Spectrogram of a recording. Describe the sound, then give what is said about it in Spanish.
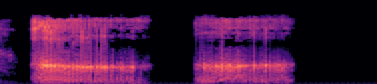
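A voice imitates loud snoring with two long, rasping snores in a row, each about half a second or more, separated by a brief pause, forceful. “Y roncaba tan fuerte, tan fuerte,”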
